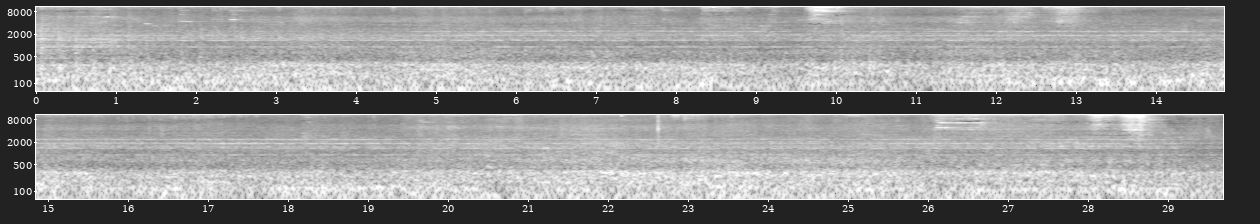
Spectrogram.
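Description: Double-stack intermodal container cars rolling past close by: a steady rumble of steel wheels on rail, with thin, high wheel squeal running over it. Brief surges of high hiss come around ten seconds in and again near the end.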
